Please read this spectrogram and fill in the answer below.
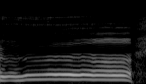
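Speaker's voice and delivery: imitated zombie moan; drawn-out undead groan. Imitates zombie Pete going for Shaun.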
